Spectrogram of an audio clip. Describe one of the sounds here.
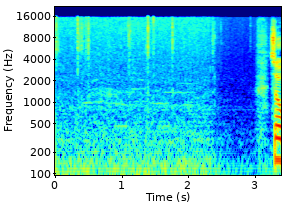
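Keys clatter as a man types on a laptop keyboard.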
